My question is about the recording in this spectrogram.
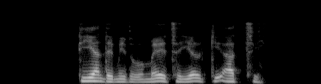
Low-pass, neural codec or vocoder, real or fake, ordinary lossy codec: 7.2 kHz; codec, 16 kHz, 4 kbps, FunCodec, trained on LibriTTS, 50 frames a second; fake; MP3, 48 kbps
